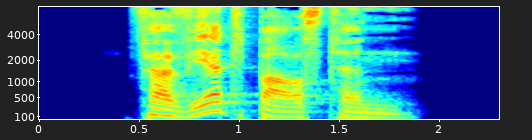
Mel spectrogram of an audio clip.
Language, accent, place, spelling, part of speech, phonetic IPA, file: German, Germany, Berlin, verwertbarsten, adjective, [fɛɐ̯ˈveːɐ̯tbaːɐ̯stn̩], De-verwertbarsten.ogg
- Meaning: 1. superlative degree of verwertbar 2. inflection of verwertbar: strong genitive masculine/neuter singular superlative degree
